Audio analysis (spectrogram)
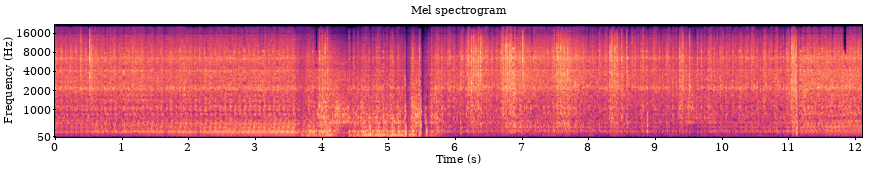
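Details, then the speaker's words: Cold start on a 1981/82 Honda CB750 K four-cylinder with five-year-old oil (300 miles) and old, stale fuel; fuel tap left off, so the cold idle sputters and misses unevenly, then surges and settles; stumbling stops once fuel is turned on. "as you can hear it stumbles and fumbles and everything else and then that first I forgot to turn a gas on again but yeah well no big deal and then uh once I turn to gas kind of quit stumble and fumbling with it"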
